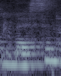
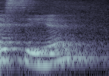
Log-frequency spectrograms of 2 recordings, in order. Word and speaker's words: Lissan: Really loud, all three of us It were said like, Lissan, but then that's not the way you pronounce it. Sure, it's not. It's Lissan.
